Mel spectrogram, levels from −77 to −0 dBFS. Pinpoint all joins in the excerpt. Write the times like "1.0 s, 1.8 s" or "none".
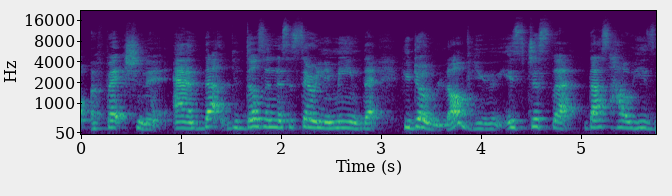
none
